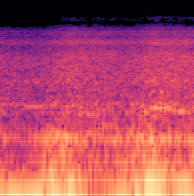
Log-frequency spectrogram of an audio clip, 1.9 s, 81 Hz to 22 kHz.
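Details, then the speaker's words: Mini Cooper S salvage rebuild, turbo four-cylinder fitted with new auxiliary belt and used turbo water pump: short free revs rising and falling cleanly, no knocks or misses; engine sounds healthy despite code P0036 (heated O2 sensor bank 1 sensor 2); earlier popping and crackling. "sounds good though. It was popping and crackling earlier as well."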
